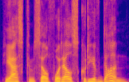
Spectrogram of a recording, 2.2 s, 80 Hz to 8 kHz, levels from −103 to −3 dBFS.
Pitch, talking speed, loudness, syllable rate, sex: 155 Hz, 250 wpm, -19 LUFS, 5.9 syllables/s, male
